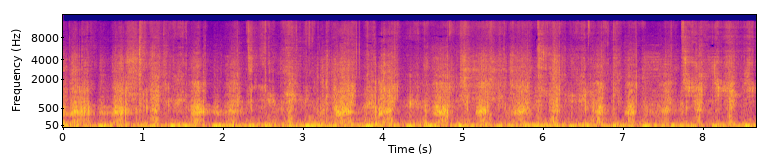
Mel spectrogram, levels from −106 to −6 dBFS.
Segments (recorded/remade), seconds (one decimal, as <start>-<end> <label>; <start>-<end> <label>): 0.0-3.7 remade; 3.7-8.7 recorded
